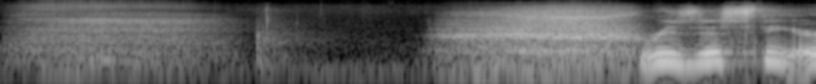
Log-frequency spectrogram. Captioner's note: breathing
